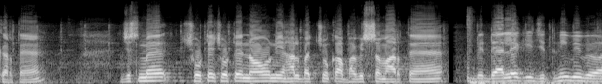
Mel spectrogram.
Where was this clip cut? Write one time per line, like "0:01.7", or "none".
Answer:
0:04.5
